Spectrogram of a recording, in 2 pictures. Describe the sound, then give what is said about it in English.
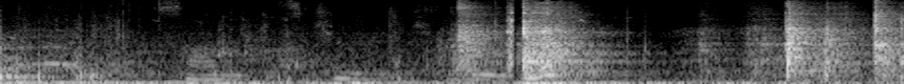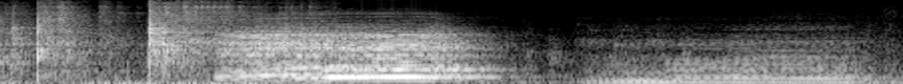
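Pedigree Limousin suckler cows bawl loudly, looking for nuts, two long, drawn-out moos in quick succession, following a stretch of muffled voices and farmyard clatter. “So these are suckler cows, and these are all pedigrees, Limousin, and the ones that are bawling are looking for nuts, they're pets in the middle.”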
